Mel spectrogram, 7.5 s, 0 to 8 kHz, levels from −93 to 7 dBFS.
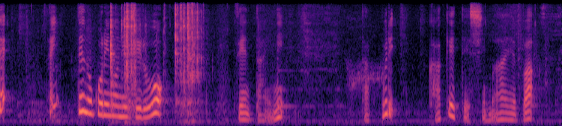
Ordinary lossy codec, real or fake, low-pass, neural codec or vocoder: none; real; 7.2 kHz; none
